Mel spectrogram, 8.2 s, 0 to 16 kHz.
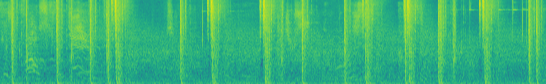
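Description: Rapid bursts of loud gunfire ring out in the video game Into the Radius 2, sharp cracks spaced irregularly across the whole stretch, close and dominant with no talk.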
